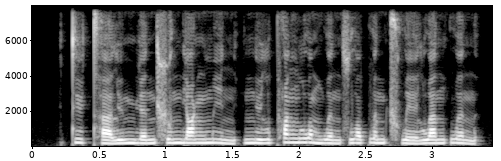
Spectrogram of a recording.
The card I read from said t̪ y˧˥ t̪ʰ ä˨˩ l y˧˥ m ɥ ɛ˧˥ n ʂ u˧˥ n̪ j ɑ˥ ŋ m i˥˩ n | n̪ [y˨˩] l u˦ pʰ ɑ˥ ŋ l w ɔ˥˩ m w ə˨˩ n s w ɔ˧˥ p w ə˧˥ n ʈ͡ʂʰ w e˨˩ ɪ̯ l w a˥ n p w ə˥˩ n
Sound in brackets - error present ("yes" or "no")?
no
